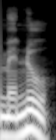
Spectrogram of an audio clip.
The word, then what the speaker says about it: menú: Spanish, el menú por favor. Make sure you place a really strong emphasis and accent right there on the U at the very end of menu. El menú por favor.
